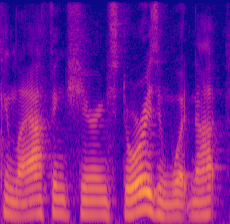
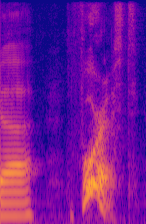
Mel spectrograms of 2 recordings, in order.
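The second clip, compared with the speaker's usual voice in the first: plain reading voice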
